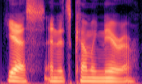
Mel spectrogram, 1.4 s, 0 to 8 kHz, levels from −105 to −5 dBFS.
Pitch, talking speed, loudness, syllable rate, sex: 120 Hz, 210 wpm, -21 LUFS, 5.4 syllables/s, male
